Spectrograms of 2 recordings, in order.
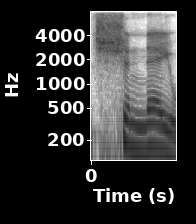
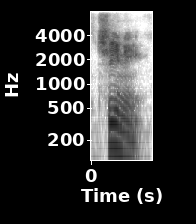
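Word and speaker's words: Cheney: Washington I've heard of Chen Washington is that corre correct no it's cheny cheny see I'm [ __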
